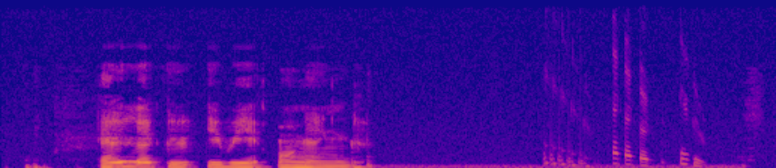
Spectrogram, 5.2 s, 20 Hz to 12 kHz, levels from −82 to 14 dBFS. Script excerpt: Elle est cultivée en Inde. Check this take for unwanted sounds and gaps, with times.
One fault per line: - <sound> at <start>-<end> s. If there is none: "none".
- chirp at 3.6-4.7 s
